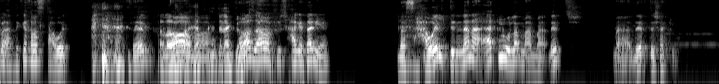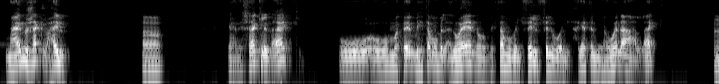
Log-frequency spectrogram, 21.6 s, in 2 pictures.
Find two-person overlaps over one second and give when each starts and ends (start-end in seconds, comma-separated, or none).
2.3-3.7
